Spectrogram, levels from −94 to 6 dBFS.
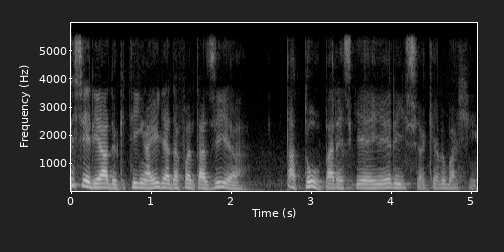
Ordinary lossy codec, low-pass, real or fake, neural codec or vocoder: none; 5.4 kHz; real; none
